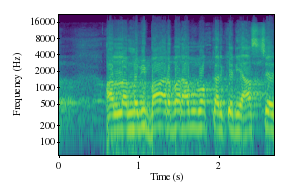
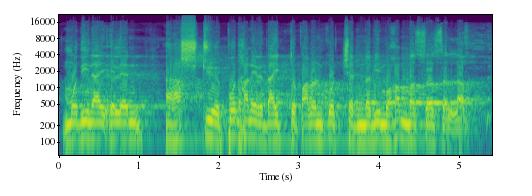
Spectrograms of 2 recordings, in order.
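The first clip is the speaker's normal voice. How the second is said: ordinary talk, nothing marked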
